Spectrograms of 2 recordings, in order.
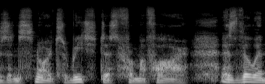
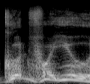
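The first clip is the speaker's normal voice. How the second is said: high, louder delighted cry; excited cry; 11 semitones higher, 3 dB louder than usual. A narrator's reading. Foreman cheering the narrator, high delighted cry. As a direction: cheer him on, pitch jumping up. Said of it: "he cried".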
